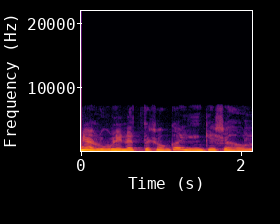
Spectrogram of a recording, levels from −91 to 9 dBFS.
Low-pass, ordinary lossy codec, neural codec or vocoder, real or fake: 7.2 kHz; none; none; real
